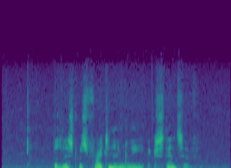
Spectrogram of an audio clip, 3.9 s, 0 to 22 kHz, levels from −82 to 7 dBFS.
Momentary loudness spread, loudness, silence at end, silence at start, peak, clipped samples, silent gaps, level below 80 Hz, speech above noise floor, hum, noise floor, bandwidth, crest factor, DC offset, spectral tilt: 15 LU; -25 LUFS; 0.1 s; 0.25 s; -8 dBFS; under 0.1%; none; -50 dBFS; 25 dB; none; -49 dBFS; 14 kHz; 18 dB; under 0.1%; -5 dB/octave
